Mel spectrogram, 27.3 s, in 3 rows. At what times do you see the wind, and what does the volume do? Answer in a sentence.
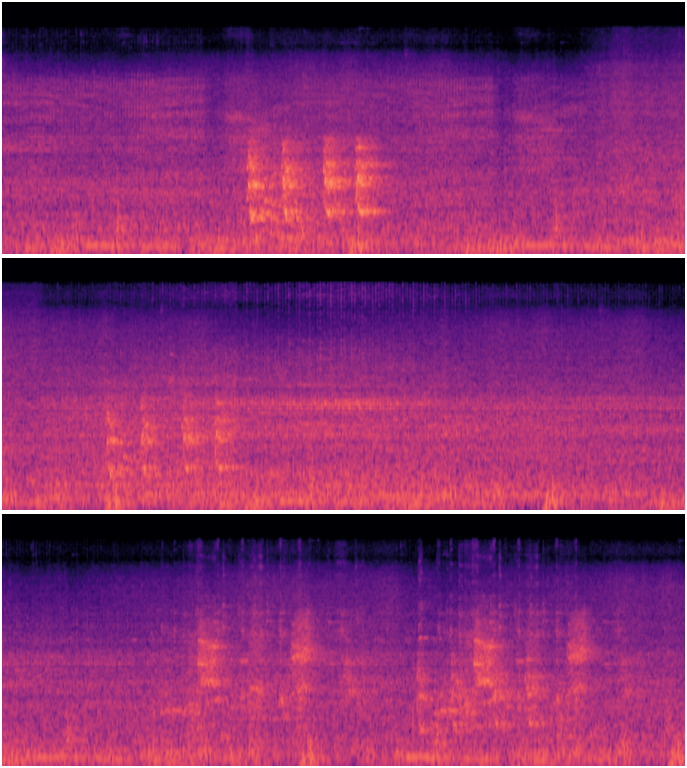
The wind can be heard from 0.0 to 27.2 s, at a steady volume.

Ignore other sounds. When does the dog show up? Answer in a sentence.
You can hear the dog from 3.2 to 5.0 s, from 10.4 to 12.2 s and from 23.7 to 25.5 s.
